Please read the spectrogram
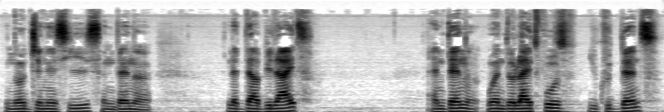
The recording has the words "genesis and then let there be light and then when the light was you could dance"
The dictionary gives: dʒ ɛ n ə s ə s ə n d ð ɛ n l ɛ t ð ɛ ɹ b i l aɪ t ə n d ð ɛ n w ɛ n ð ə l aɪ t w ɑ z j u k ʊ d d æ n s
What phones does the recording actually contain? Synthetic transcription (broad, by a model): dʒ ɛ n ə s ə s ə n d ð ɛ n l ɛ t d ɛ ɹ b i l aɪ t ə n d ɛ n w ɛ n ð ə l aɪ t w ɑ z j u k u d d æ n s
